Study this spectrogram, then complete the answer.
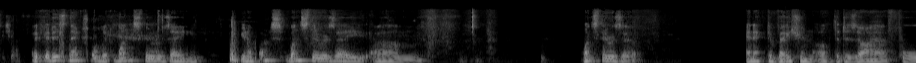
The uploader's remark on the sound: Latest Zoom meeting.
